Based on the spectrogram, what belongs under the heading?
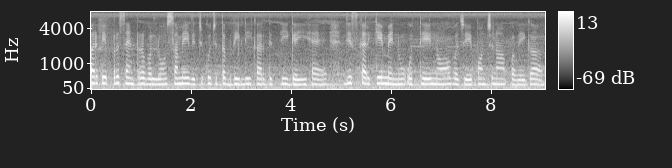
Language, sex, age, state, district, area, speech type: Punjabi, female, 18-30, Punjab, Bathinda, rural, spontaneous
